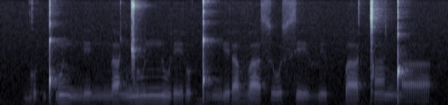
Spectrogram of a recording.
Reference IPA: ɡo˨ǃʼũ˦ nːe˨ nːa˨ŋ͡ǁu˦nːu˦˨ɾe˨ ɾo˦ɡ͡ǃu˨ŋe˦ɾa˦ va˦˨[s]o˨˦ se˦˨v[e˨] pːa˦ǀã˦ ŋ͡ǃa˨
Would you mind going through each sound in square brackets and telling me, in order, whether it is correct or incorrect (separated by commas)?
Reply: correct, correct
